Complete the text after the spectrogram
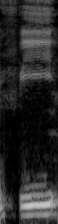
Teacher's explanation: مد کے سمبل کے بعد حمزہ ہے 3 سے 4 الف کے برابر کھینچیں گے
